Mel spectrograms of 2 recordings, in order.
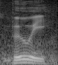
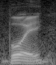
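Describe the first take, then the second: First: The word is said the Californian way. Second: The word is said the Australian way. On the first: "I'll say it for Californians listening" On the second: "in Australia we pronounce it buoy"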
